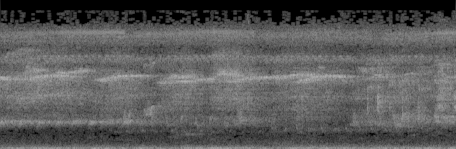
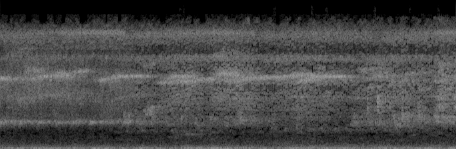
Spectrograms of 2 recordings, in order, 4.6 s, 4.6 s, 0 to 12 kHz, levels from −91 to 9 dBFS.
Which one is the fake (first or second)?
second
